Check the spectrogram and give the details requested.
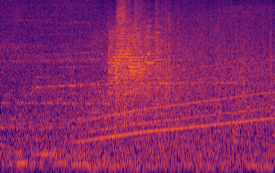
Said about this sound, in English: Fire up the engines!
